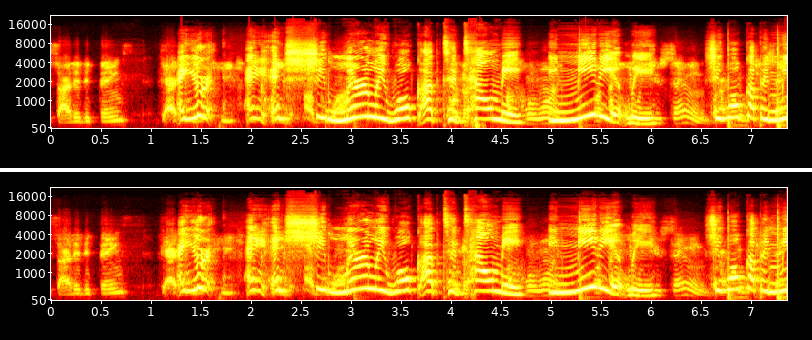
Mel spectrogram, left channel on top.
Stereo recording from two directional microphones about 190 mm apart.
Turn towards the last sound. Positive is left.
turn(degrees=35)  # may be behind; listen again after turning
